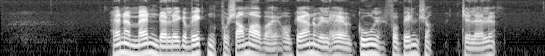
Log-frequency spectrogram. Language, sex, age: Danish, male, 52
